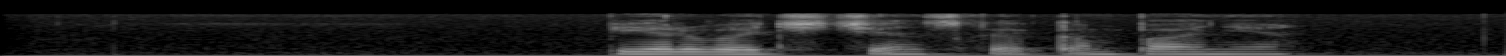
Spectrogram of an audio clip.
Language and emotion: Russian, neutral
